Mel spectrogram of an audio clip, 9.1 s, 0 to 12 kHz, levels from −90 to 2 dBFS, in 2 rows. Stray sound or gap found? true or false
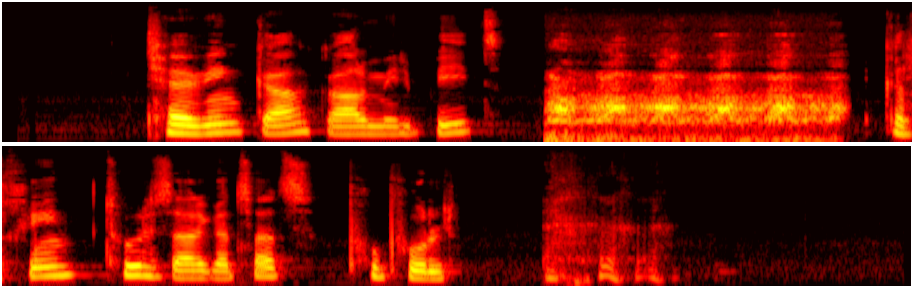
true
